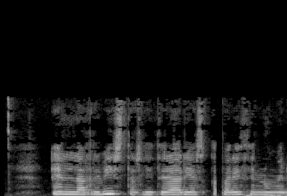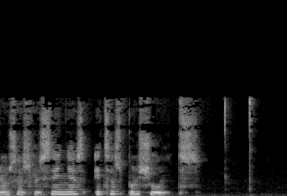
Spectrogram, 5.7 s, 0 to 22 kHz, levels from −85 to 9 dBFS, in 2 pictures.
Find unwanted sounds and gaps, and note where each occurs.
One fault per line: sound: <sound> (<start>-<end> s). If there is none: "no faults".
sound: dropout (2.2-2.2 s)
